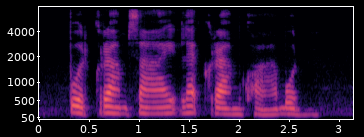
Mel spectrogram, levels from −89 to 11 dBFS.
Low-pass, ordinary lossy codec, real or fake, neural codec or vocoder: 7.2 kHz; none; real; none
